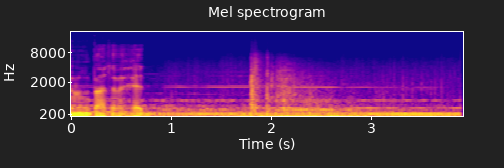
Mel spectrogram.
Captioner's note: gunshot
